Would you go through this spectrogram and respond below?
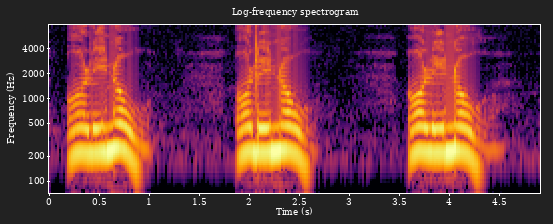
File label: "shadow", Ponosakan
